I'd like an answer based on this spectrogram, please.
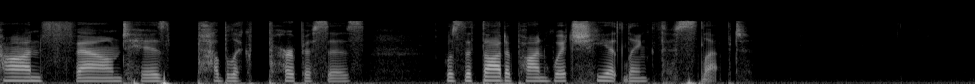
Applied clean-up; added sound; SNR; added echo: none; none; none; none.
